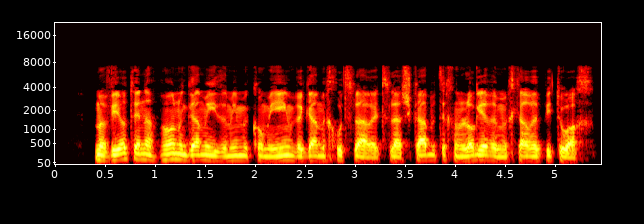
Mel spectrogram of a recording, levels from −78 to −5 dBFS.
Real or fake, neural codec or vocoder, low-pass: real; none; 7.2 kHz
